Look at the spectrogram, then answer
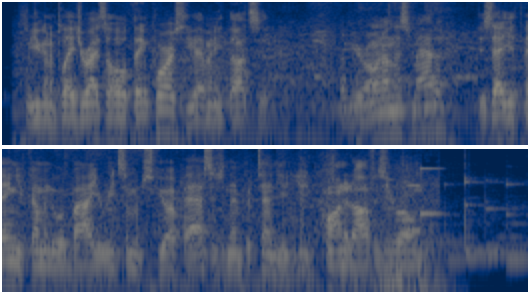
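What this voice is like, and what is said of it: New England American accent. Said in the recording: “New England, which was one of the first U.S. regions to develop its own American English accent. Today, a speaker from New England might say”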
